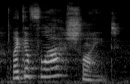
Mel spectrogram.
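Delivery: ordinary delivery, nothing marked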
